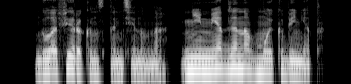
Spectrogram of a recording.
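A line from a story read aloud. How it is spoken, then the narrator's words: Sharp voice from doorway. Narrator (Russian): От двери резко прозвучал голос Василия Степановича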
